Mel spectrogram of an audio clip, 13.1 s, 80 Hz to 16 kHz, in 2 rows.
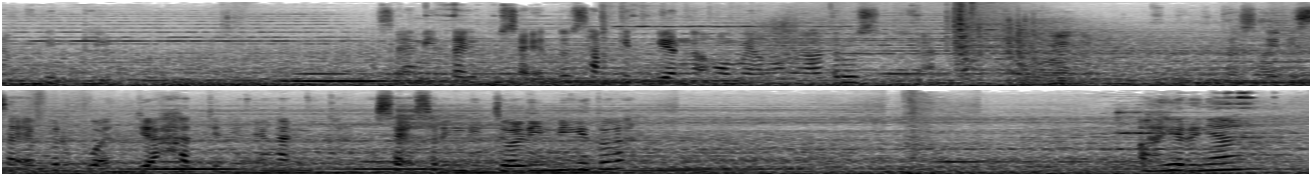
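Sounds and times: deep low music drone: 0:00.0 - 0:13.0.

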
